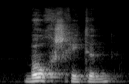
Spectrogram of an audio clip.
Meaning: archery
- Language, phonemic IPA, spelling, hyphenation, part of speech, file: Dutch, /ˈboːxˌsxitə(n)/, boogschieten, boog‧schie‧ten, noun, Nl-boogschieten.ogg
